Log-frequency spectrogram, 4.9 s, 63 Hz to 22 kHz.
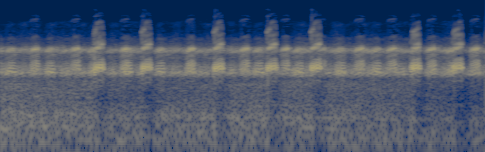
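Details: Frog chorus at night in May from flooded rice paddies before planting, males calling in courtship to breed, in a paddy surrounded by housing; dense overlapping croaks with two steady bands and sharp pulses several times a second, recorded on a SONY PCM-D100.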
